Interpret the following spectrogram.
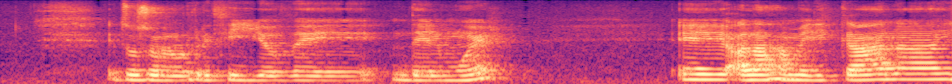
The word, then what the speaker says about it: mohair: digamos, estándar del francés, mohair. A saber que el mohair, la A y la I en francés se pronuncia E, entonces se pronuncia mohair, ¿vale?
